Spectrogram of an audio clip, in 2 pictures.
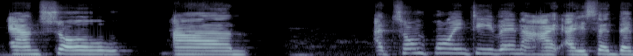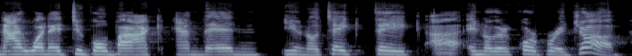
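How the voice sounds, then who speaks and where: A woman in her fifties talks as a podcast guest with a bright, forceful voice set a little high. The recording is dry and close, and she gives advice in an emphatic, conversational way, often checking that the listener follows. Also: fairly even intonation, a little slow, dry recording. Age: 50s. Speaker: podcast guest, former aerospace executive. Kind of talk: conversational interview, giving advice.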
